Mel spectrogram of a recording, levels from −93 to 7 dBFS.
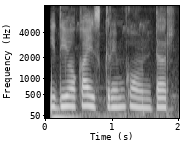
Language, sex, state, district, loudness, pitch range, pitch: Telugu, female, Telangana, Hyderabad, -15 LUFS, 210-225 Hz, 215 Hz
